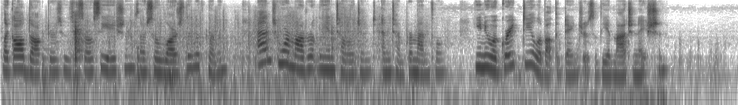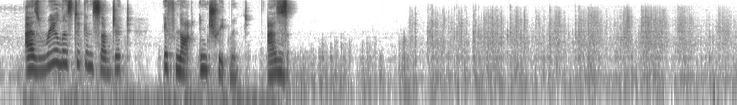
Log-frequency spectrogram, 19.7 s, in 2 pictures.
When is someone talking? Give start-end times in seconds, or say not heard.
0.0-8.9, 10.2-13.7.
